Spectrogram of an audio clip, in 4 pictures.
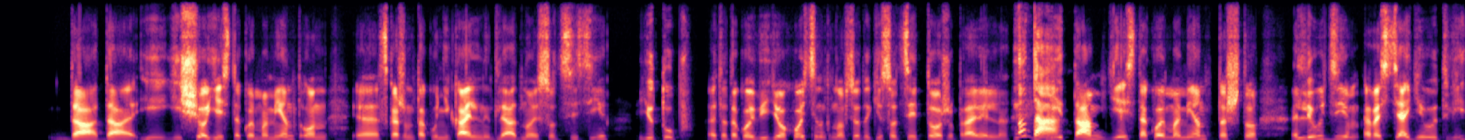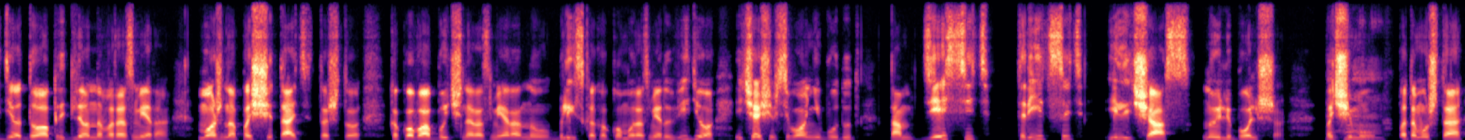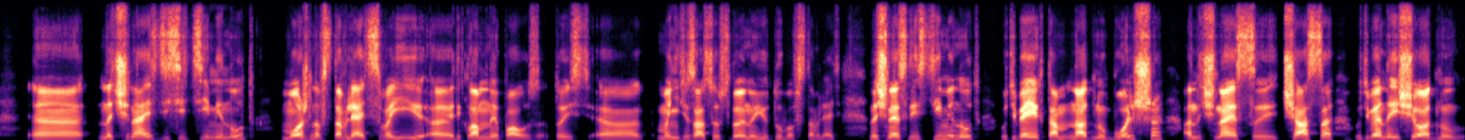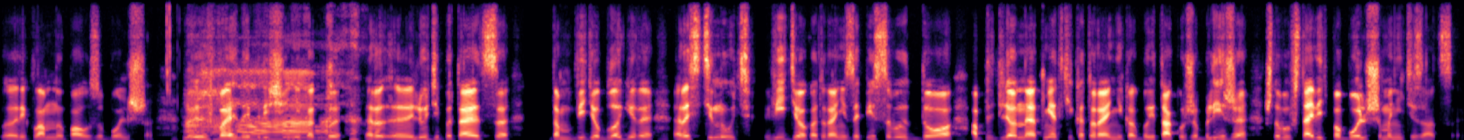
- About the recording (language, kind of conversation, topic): Russian, podcast, Как социальные сети изменили то, как вы показываете себя?
- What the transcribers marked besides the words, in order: laughing while speaking: "и по"; tapping; surprised: "Ага"; other background noise; chuckle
